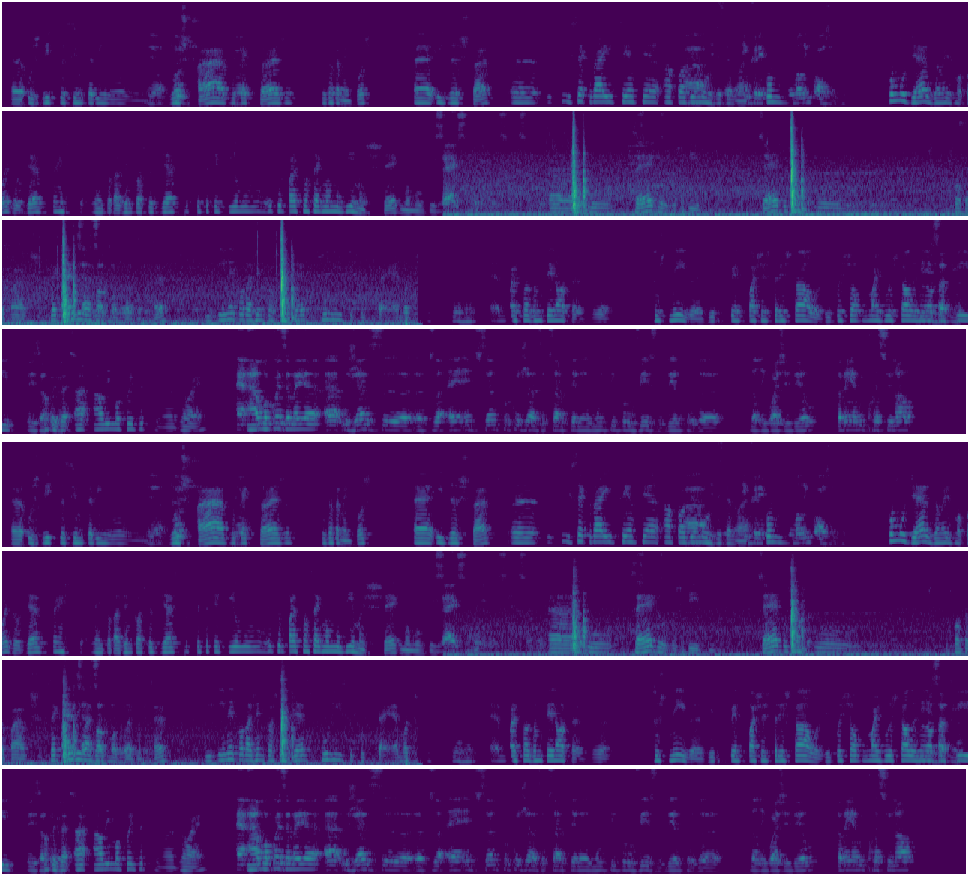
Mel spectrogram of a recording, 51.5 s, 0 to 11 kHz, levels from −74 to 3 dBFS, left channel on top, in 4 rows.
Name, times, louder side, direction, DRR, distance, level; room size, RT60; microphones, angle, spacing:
voice 1, 0.1-3.9 4.3-4.9 5.5-7.1 7.5-10.4 11.8-13.8 14.1-15.2 15.7-18.8 19.1-19.2 20.2-22.5 22.9-24.4 25.2-27.5 27.8-28.0 28.5-30.5 30.8-31.3 32.2-33.9 34.4-38.7 39.2-41.4 41.9-42.2, right 1 dB, 30° right, 0.8 m, -48 dB
voice 2, 1.9-2.6 3.1-3.3 9.1-10.2 10.5-11.2 18.6-21.1 21.5-21.6 23.0-23.1 26.6-27.8 31.8-32.1 38.0-38.6 39.0-39.6 41.8-48.2 48.6-50.7, left 1 dB, 5° right, 1.7 m, -50 dB
sound 1, 18.8-31.3, left 8 dB, 75° left, 0.4 m, -40 dB
5.5 x 5.3 x 3.7 m
head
